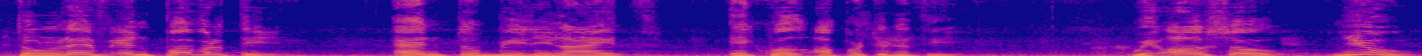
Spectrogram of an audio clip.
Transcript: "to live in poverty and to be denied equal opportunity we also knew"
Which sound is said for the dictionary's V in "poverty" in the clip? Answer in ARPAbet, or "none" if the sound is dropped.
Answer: V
